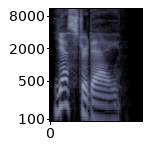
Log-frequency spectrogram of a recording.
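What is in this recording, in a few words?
"yesterday", English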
